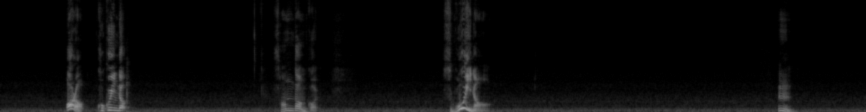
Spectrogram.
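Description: A young man speaks in short bursts close to a microphone.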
